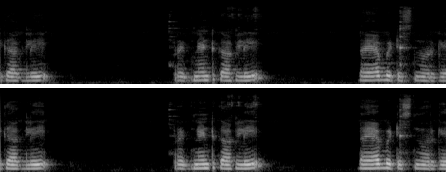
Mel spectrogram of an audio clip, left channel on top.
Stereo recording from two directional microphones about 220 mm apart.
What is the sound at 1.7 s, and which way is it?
Speech, 20° right (ahead or behind).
